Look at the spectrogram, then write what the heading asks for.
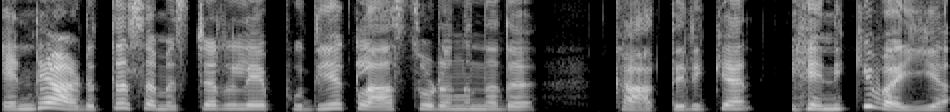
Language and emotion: Malayalam, happy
